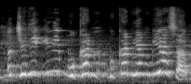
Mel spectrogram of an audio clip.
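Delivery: high, startled "Oh, jadi ini bukan"; the blind man suddenly realising; old man's surprise. Acted.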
